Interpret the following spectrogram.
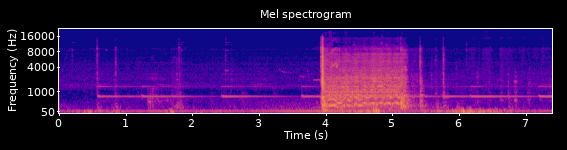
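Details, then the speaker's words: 1980 Lincoln Continental found in a salvage yard, first attempt to revive: about a second of steady, even cranking under a repeating chime, no weird noises, clunks or pops; engine turns over normally. "turns over sounds really good turning over no weird noises no clunks no pops"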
